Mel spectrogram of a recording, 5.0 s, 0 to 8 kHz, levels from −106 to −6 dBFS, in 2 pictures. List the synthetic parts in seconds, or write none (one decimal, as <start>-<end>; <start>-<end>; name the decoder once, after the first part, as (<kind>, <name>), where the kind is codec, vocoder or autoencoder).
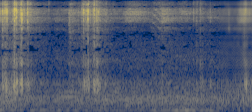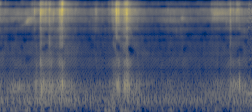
2.2-5.0 (vocoder, Vocos)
